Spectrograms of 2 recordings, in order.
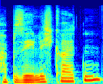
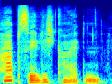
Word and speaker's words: Habseligkeiten: Und es gibt zwei Betonungsformen. Es gibt Habseligkeiten und Habseligkeiten.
